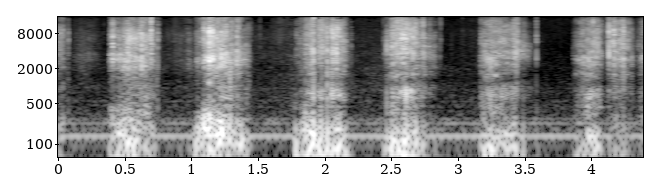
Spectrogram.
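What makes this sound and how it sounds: A metal double-edge razor blade scratches a hand-sized, dry, yellow cellulose kitchen sponge with a scouring pad. Six rough, crunchy scraping strokes come in a loose rhythm, each with a hissing bright edge over a strong low body. A steady low hum runs underneath between the strokes.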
